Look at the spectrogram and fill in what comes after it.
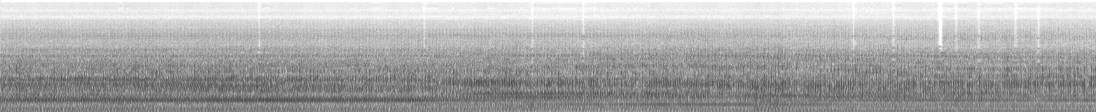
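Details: Older air compressor after repairing bad rod knock with spare parts: motor hums steadily with even pumping pulse about two per second, no knocking or rattle; running normally.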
